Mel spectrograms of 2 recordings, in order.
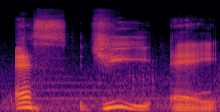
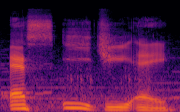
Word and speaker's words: Sega: Yeah, because you said SGA instead of SEGA.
